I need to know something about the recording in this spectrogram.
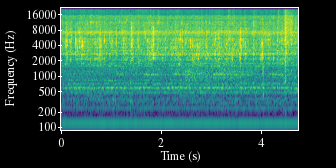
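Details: Hot tub with an M7 control system, breaker just switched back on while diagnosing a heater that trips the GFCI breaker: the circulation pump starts with a steady, even low hum and rushing water, no rattles or surging, running normally.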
